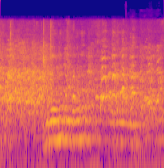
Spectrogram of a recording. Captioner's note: laughs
